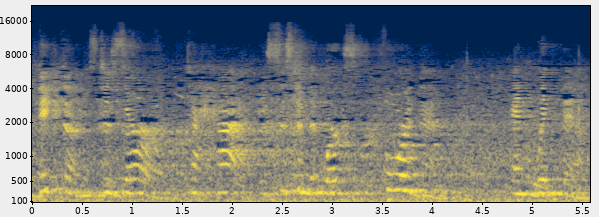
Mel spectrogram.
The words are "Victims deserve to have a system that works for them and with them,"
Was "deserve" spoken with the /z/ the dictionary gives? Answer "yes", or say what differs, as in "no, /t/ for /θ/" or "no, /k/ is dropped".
yes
